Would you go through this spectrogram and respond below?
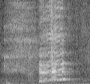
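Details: Adult woman with strong, loud hiccups: a single short, voiced hiccup with a sharp catch at onset.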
